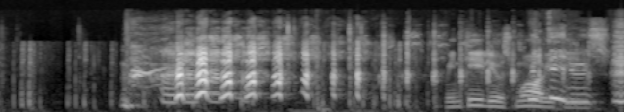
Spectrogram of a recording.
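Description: A man laughs heartily, close to a microphone.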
